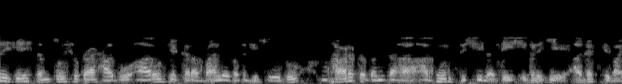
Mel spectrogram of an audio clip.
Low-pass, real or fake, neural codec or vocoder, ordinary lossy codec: 3.6 kHz; fake; codec, 16 kHz, 4.8 kbps, FACodec; none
